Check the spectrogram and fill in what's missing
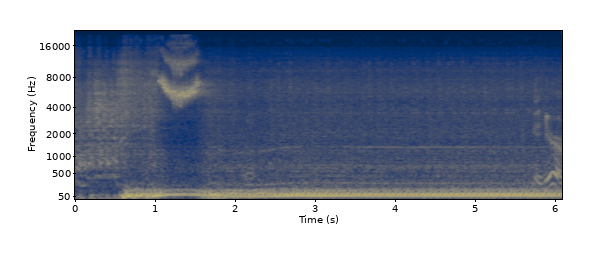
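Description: A Ford Bronco engine idles with its muffler simply pushed onto the pipe, no clamps or tailpipe fitted, a steady close low rumble throughout after a brief squeal near the start.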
